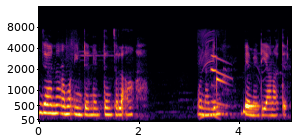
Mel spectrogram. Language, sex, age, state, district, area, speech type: Santali, female, 18-30, Jharkhand, Seraikela Kharsawan, rural, spontaneous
